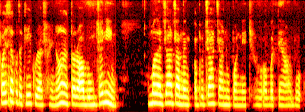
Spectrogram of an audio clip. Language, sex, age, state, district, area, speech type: Nepali, female, 18-30, West Bengal, Kalimpong, rural, spontaneous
